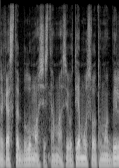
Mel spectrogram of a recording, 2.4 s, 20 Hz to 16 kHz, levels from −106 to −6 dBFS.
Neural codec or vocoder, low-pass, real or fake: none; 14.4 kHz; real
